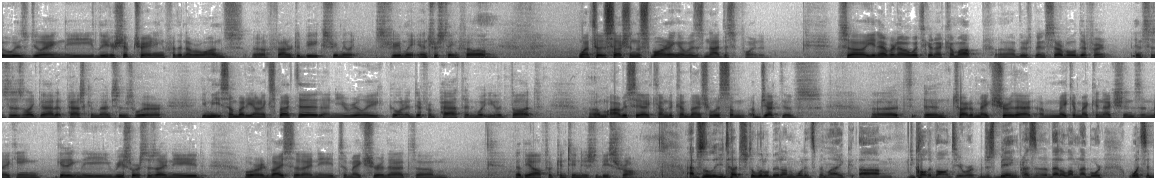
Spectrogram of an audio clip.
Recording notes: recorded at the 181st Convention in Lubbock, Texas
